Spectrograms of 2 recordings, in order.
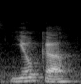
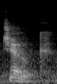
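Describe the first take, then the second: First: It begins with a 'y' sound, two syllables. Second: It begins with a 'j' sound, one syllable. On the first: The speaker calls it right. "but it's Yoka" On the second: The speaker calls it wrong. "for us, would look like joke"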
